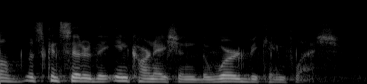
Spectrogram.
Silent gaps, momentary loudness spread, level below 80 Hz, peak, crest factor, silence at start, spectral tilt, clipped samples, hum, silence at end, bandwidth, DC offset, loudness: none; 16 LU; -80 dBFS; -20 dBFS; 18 dB; 0 s; -6.5 dB/octave; under 0.1%; none; 0.3 s; 8 kHz; under 0.1%; -36 LUFS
